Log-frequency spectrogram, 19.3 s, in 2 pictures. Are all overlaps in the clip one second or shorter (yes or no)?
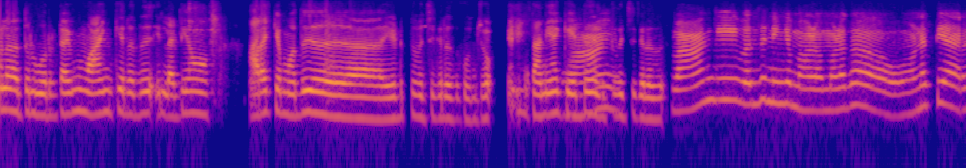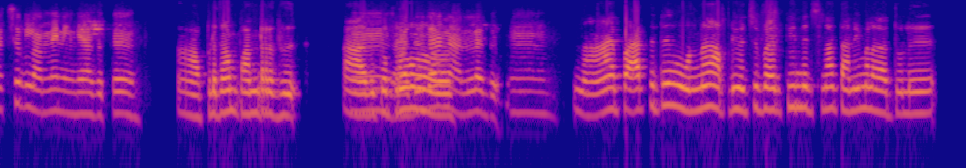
yes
